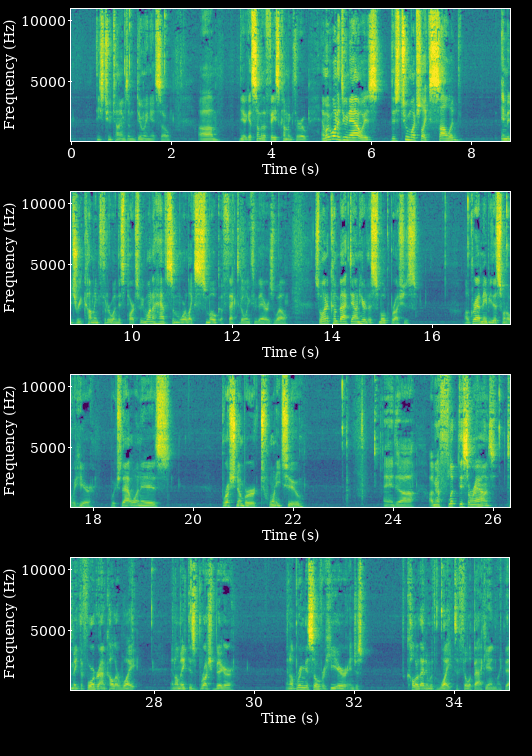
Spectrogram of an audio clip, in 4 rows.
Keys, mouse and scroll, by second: 1.4 click, 2.1 click, 14.6-17.2 drag, 17.5 click, 19.5-23.4 drag, 26.1 click, 28.1 click, 33.9 click.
